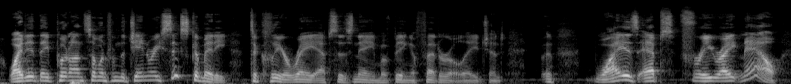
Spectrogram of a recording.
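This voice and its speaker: Man, political commentator, indignant, rhetorical questions, voice going hoarse, animated swooping pitch. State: losing his voice. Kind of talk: opinion monologue.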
